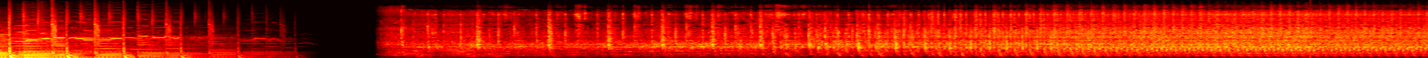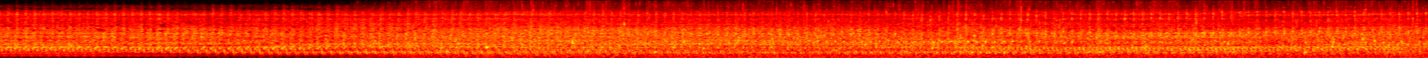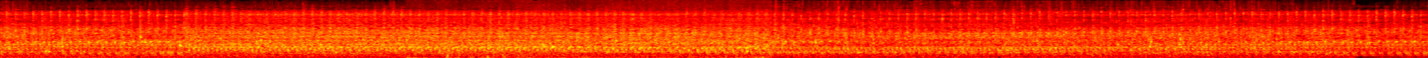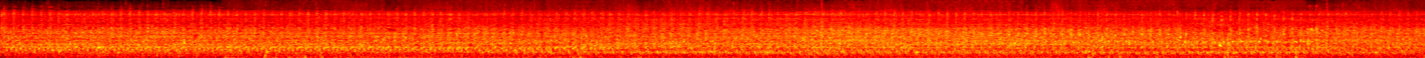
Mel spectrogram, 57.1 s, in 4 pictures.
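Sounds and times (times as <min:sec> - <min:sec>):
small motor running: 0:03.8 - 0:57.0
water pouring and splashing: 0:17.9 - 0:31.4, 0:45.1 - 0:57.0.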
